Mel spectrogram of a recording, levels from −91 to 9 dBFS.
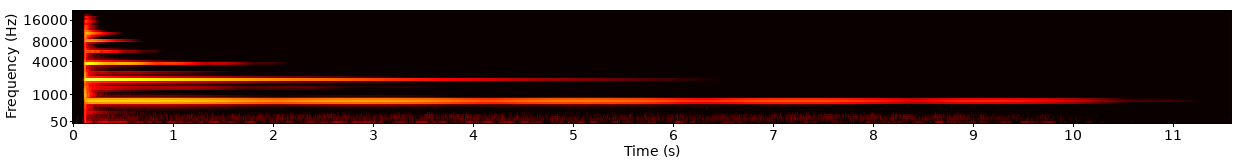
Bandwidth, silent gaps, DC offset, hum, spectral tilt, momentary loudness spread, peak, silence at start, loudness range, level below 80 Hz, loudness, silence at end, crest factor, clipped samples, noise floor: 10.5 kHz; none; under 0.1%; none; 4.5 dB/octave; 30 LU; 0 dBFS; 0.1 s; 28 LU; -82 dBFS; -15 LUFS; 7.85 s; 24 dB; under 0.1%; -90 dBFS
